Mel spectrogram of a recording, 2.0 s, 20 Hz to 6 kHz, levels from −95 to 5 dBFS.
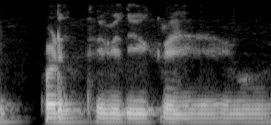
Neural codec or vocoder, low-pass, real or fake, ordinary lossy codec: none; 5.4 kHz; real; none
